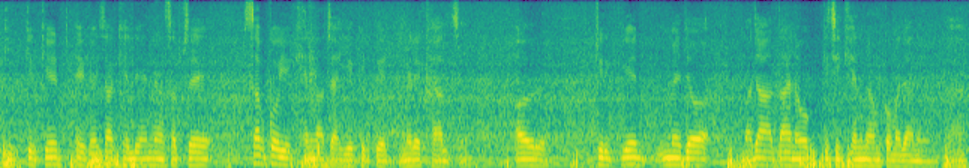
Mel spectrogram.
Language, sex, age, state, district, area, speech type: Urdu, male, 18-30, Bihar, Khagaria, rural, spontaneous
